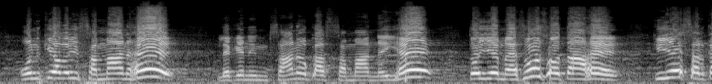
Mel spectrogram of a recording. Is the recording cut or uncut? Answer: uncut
